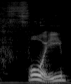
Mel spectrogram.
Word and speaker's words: Fowey: town's name but ultimately the English pronunciation of Foy seems to have won out against a wealth of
